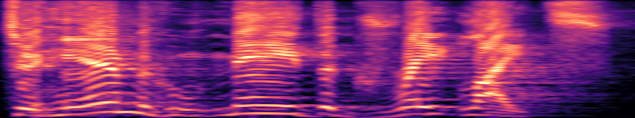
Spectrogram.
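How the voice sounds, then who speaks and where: Speaking extremely slowly, a man with a high-pitched voice and vocal fry preaches animatedly in a large church hall, reading scripture emphatically and reverently to the congregation. The live sermon is amplified, and the hall's reverb is strong.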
